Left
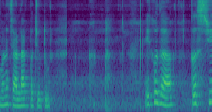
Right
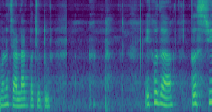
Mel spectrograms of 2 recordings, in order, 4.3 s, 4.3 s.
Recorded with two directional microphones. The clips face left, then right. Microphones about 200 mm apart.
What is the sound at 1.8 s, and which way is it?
Dog, 20° right (ahead or behind).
